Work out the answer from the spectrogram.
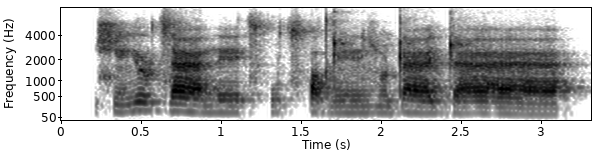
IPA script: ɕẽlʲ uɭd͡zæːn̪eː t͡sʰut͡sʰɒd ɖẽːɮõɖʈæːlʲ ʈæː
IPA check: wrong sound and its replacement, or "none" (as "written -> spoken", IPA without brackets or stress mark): none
